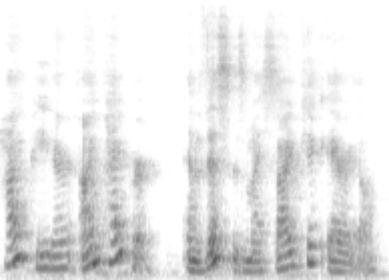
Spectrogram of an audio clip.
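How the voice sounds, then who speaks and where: A woman's voice: fairly low pitch, big pitch swings, normal speed, mellow. A woman voicing perky, eager talking inhaler gadgets in a children's storybook, with a cheery manner. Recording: roomy, echoing room sound.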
